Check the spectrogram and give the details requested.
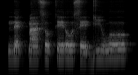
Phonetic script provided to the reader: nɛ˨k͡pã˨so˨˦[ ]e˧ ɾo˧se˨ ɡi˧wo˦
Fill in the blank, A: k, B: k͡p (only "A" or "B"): A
